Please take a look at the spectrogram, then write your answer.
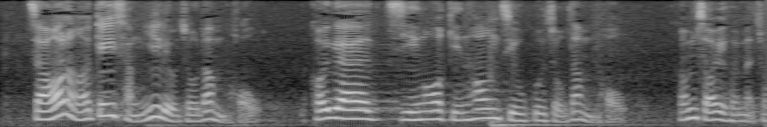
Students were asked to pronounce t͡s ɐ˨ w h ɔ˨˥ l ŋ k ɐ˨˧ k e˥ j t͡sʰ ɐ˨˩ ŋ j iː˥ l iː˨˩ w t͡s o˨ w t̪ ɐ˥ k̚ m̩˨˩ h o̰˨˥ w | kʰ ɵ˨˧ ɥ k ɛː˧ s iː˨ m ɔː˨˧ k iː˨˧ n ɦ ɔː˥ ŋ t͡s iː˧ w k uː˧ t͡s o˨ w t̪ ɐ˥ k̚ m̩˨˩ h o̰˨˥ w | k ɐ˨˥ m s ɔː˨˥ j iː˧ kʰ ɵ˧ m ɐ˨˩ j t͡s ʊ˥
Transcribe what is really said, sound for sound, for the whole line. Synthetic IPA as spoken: t͡s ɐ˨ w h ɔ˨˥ l ŋ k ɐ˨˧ k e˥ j t͡sʰ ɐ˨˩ ŋ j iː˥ l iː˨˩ w t͡s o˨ w t̪ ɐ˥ k̚ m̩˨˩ h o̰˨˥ w | kʰ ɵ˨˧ ɥ k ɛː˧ t͡s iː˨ ŋ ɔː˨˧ k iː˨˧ n ɦ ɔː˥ ŋ t͡s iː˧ w k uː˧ t͡s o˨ w t̪ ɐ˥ k̚ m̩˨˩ h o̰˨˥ w | k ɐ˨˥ m s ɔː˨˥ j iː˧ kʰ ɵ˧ m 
